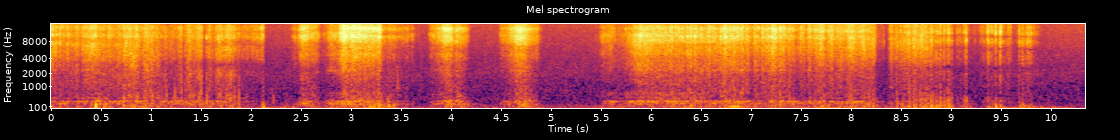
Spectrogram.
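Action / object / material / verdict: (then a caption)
scrape / woven steel mesh microphone grille brushed with a soft paintbrush / steel mesh / none. A small flat paintbrush with soft synthetic yellow bristles sweeps back and forth very close up across the bare, rounded, hollow woven steel mesh grille of a Blue Yeti USB microphone with no foam windshield. The result is a steady scratchy, rustling brush noise with a heavy low rumble and bright high hiss, rising and falling in bursts with a few sharper taps.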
